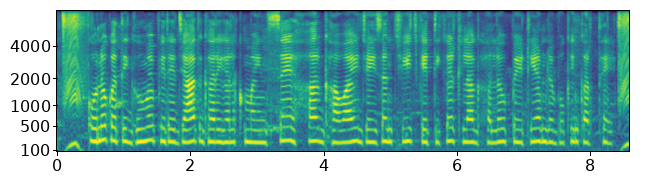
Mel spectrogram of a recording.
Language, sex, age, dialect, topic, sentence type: Chhattisgarhi, female, 18-24, Northern/Bhandar, banking, statement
